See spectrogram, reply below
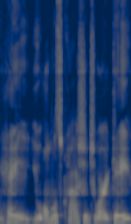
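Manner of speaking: ordinary delivery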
